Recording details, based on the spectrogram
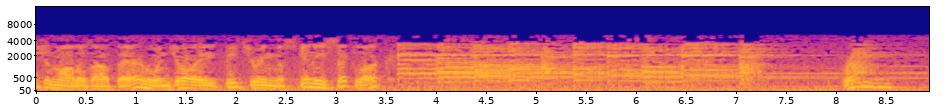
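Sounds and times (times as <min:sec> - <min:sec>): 
speech: 0:00.0 - 0:03.8, 0:08.1 - 0:08.6
brass door chimes ringing: 0:03.6 - 0:08.9.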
